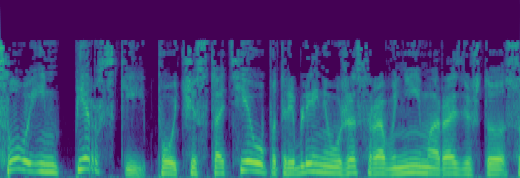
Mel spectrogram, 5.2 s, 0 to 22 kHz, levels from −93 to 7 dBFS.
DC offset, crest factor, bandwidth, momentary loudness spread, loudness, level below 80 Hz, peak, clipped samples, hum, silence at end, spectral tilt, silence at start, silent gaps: under 0.1%; 12 dB; 8.8 kHz; 5 LU; -19 LUFS; -48 dBFS; -8 dBFS; under 0.1%; none; 0 s; -6.5 dB/octave; 0 s; none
